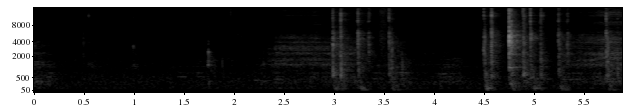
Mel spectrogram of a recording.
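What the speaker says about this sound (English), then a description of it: "If I just type in the word bags" Keys tapped on a computer keyboard, in a few scattered, quiet clicks that build into a quicker burst of close, sharp strikes near the end.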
